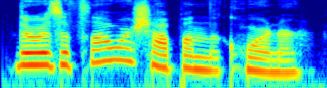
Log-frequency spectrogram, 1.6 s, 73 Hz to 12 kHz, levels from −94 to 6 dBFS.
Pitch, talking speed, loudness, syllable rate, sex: 255 Hz, 295 wpm, -18 LUFS, 7.4 syllables/s, female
